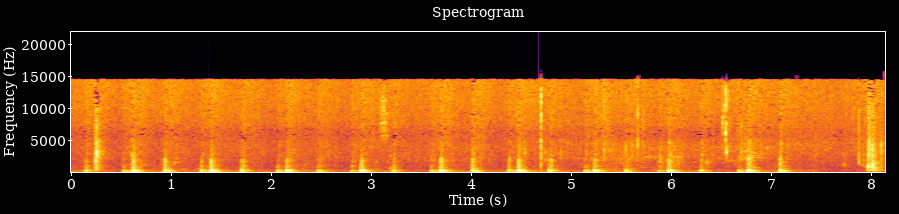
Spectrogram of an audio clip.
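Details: Simulated heart sounds at the apex on a thorax simulator, about 78 per minute, with an extra soft sound just before each main beat; S4 gallop, heard best at the apex.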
